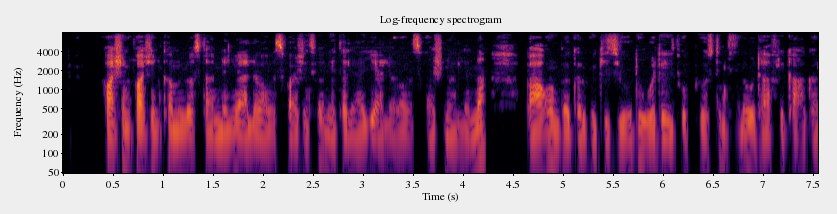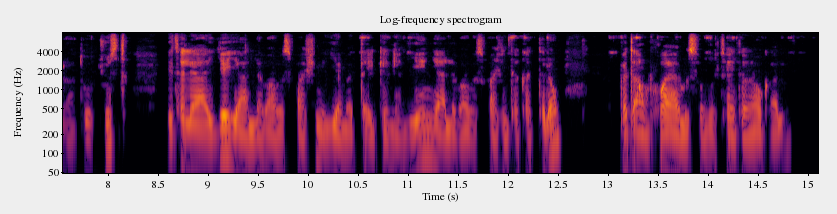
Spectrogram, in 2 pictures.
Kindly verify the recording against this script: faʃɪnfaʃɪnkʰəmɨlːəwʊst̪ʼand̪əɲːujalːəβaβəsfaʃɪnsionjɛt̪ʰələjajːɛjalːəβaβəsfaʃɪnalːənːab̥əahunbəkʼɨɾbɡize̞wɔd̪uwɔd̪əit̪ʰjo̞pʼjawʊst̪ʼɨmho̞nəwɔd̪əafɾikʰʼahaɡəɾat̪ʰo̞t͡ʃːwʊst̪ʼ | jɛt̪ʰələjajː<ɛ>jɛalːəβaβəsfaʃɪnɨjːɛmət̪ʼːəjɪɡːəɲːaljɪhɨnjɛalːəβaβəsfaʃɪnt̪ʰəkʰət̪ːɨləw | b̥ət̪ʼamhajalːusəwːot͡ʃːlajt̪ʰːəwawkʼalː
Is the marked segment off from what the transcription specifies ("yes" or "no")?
no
